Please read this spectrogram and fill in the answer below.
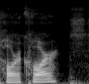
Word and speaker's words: horrorcore: It is horrorcore. Horrorcore slash rap metal. You need to get that extra syllable.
